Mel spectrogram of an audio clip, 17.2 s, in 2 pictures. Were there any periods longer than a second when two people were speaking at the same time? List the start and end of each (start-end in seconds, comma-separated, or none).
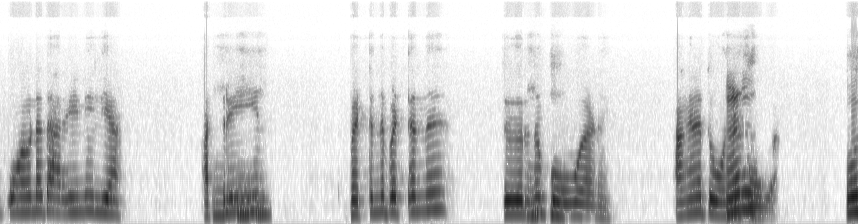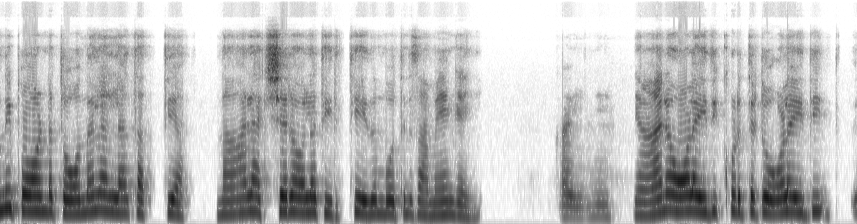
none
